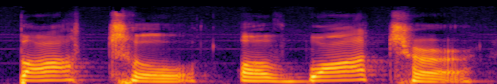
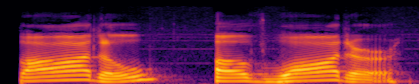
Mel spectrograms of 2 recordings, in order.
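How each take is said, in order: First: The t is said clearly, British style. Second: The t sounds like a d, American style.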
